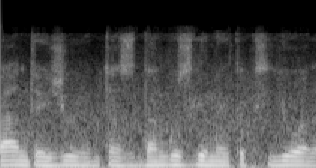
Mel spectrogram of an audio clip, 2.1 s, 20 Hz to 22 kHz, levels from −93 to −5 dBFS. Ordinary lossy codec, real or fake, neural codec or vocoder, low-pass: Opus, 16 kbps; real; none; 9.9 kHz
